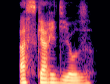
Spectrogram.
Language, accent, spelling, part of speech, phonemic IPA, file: French, France, ascaridiose, noun, /as.ka.ʁi.djoz/, LL-Q150 (fra)-ascaridiose.wav
- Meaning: ascariasis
